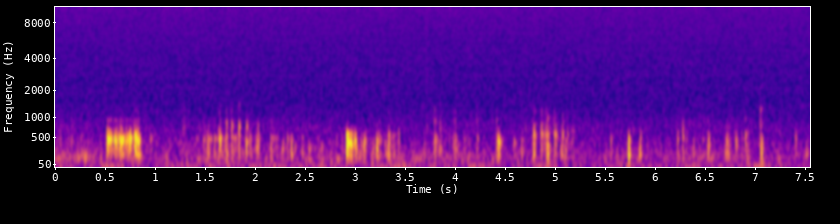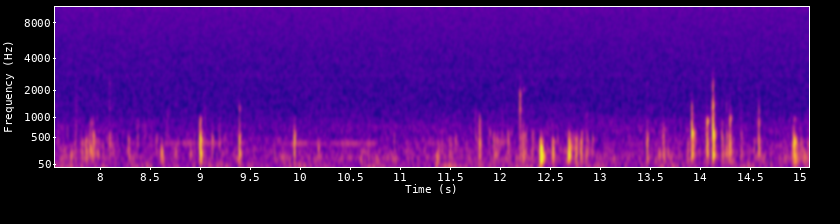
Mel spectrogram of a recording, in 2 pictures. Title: morning stomach growls :3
